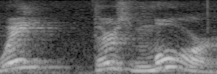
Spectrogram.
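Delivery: hyped-up infomercial announcer, tv pitchman voice. Describing TV commercials that offer more: imitating a TV commercial pitchman. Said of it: "I sound like one of those guys on those T V commercials".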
